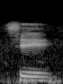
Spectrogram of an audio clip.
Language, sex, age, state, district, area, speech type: Punjabi, female, 45-60, Punjab, Gurdaspur, rural, read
